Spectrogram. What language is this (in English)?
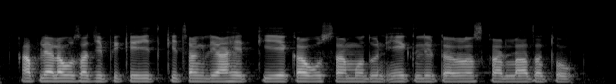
Marathi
